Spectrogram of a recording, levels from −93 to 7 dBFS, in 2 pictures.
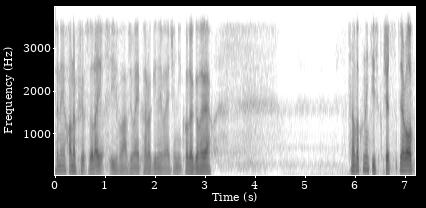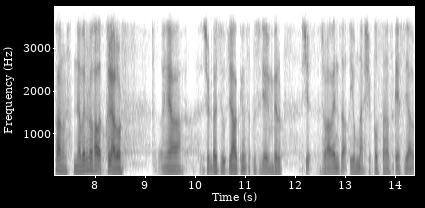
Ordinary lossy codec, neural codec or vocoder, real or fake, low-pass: Opus, 24 kbps; codec, 16 kHz in and 24 kHz out, 0.4 kbps, LongCat-Audio-Codec, four codebook decoder; fake; 3.6 kHz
